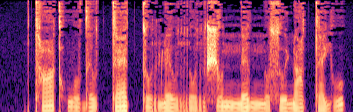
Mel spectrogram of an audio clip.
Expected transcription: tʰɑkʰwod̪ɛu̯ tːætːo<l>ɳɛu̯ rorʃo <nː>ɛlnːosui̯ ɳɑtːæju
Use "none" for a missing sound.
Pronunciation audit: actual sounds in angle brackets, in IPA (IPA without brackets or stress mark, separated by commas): r, nː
